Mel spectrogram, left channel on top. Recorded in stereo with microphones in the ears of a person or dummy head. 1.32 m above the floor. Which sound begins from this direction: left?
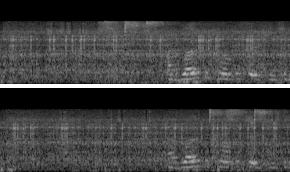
A woman speaking, at 1.7 s.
